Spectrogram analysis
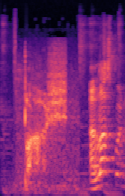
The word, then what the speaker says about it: Bosch: different types of machines to pronounce this brand name correctly simply say Bosh Bosh and last but not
